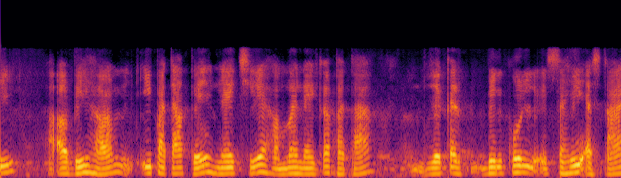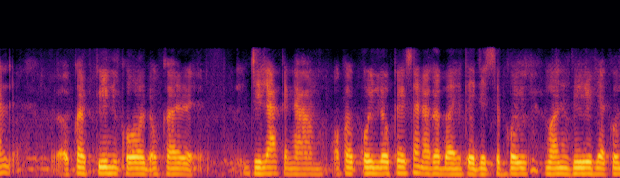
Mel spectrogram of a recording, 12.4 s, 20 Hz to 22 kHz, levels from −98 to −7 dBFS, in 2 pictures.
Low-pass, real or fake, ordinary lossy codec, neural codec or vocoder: 7.2 kHz; fake; none; codec, 16 kHz, 2 kbps, FreqCodec, smaller model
